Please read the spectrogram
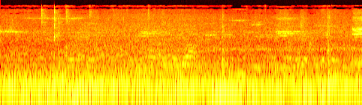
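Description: Steady low rumble of street traffic, with indistinct voices and a few faint clicks over it.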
